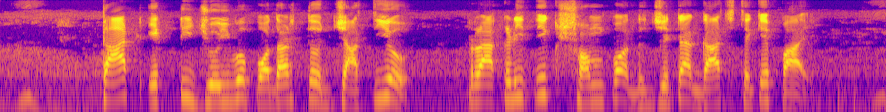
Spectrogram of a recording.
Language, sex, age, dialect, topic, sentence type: Bengali, male, <18, Standard Colloquial, agriculture, statement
